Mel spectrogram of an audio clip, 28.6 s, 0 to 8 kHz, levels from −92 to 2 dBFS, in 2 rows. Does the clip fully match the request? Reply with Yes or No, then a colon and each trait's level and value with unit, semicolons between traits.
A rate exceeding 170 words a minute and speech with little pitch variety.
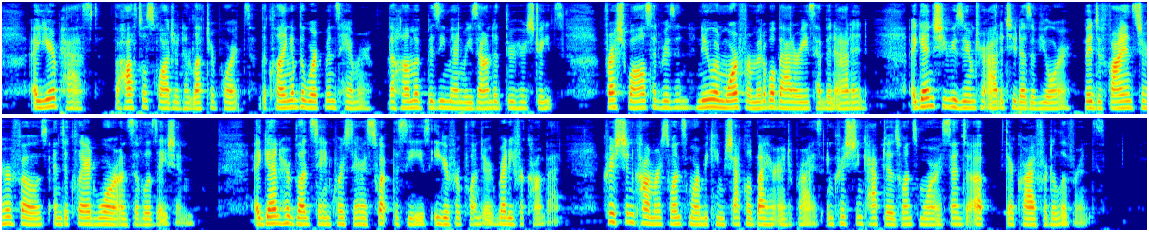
Yes: average, 185 wpm; narrow, 2.0 semitones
